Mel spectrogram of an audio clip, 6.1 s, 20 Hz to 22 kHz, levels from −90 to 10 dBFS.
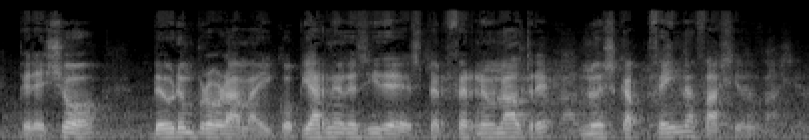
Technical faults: feedback echo between two devices

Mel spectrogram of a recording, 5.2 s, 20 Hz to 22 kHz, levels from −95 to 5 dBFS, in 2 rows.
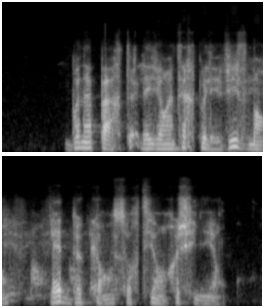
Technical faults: feedback echo between two devices

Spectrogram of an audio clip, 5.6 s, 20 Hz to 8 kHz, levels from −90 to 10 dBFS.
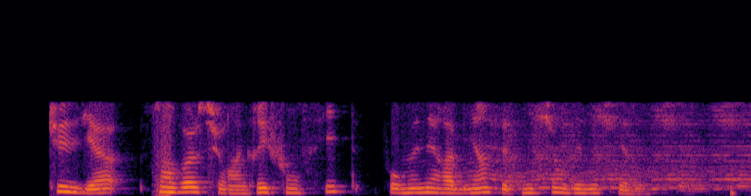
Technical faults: Bluetooth CVSD headset codec; bit errors on a Bluetooth voice link; feedback echo between two devices

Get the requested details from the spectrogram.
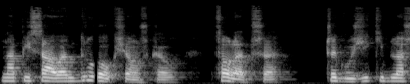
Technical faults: digital broadcast dropout

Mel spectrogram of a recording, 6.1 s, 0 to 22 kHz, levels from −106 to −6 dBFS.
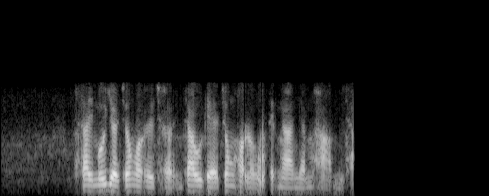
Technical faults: iLBC codec

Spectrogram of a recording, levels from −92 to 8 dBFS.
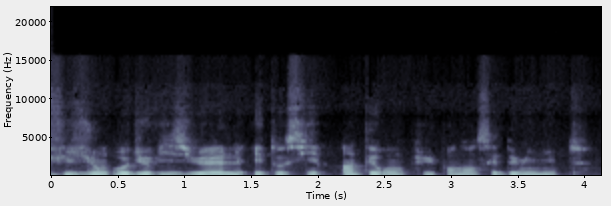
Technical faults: none

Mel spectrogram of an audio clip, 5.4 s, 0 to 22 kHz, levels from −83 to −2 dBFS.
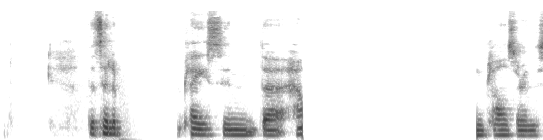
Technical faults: long network dropout; audio dropout to silence

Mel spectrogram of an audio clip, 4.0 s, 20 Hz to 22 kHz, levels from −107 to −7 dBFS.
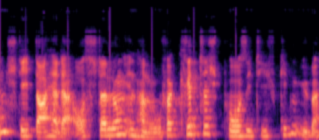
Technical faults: overlapping chunks

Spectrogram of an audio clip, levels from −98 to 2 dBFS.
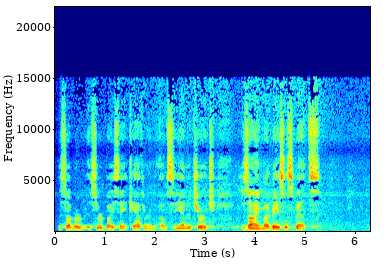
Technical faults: automatic gain rising

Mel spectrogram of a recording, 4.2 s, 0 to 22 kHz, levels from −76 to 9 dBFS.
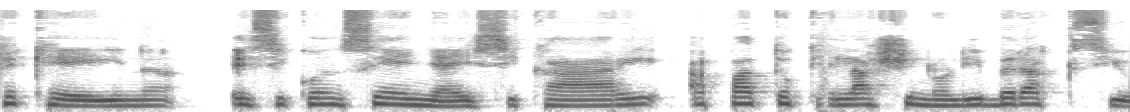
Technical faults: short concealed packet loss; lost packet rebuilt from error correction

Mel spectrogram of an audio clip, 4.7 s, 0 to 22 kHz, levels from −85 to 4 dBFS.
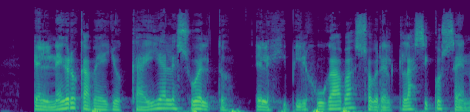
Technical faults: none

